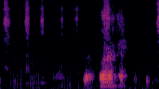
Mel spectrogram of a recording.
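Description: Faint scratching of short drawing strokes on sketchbook paper, a handful of quick strokes, with a brief faint murmur of a voice a little after the middle.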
